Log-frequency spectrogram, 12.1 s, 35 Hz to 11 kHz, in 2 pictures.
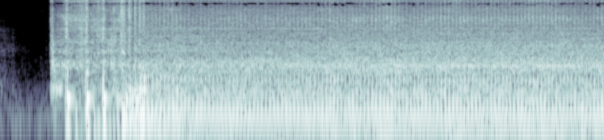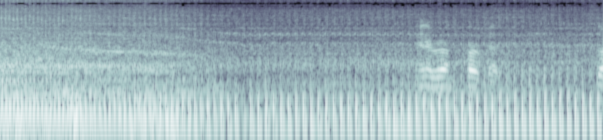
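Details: John Deere LA125 with Briggs & Stratton 21 hp engine, 282 hours, after new OEM carb replacing aftermarket one, plug, filters, oil change and valve adjustment: catches on first crank, settles into even steady single-cylinder beat, no hunting or misses; running properly.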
